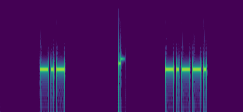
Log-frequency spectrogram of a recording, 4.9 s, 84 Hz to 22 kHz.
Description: Morse code, heard as a keyed tone, about 22 wpm, 700 Hz. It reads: K <KN>
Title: Single Character (Letter:Number:Punctuation:Prosign) Alt 22wpm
